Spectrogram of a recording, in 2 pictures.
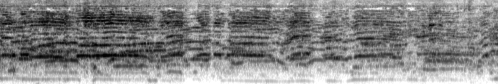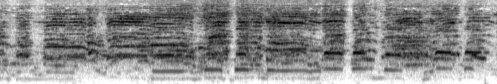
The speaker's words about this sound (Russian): Главное развлечение – отрубание головы картонному ягненку и распыление красной жидкости из его шеи, пока возбужденные дети выкрикивают «Аллаху Акбар». Посмотрим это прекрасное видео.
